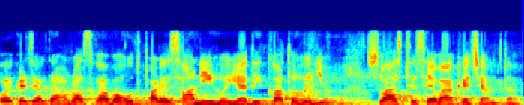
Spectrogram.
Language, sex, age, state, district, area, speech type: Maithili, female, 30-45, Bihar, Supaul, urban, spontaneous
